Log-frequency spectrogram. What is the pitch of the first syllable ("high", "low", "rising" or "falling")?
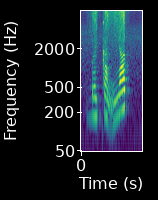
rising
